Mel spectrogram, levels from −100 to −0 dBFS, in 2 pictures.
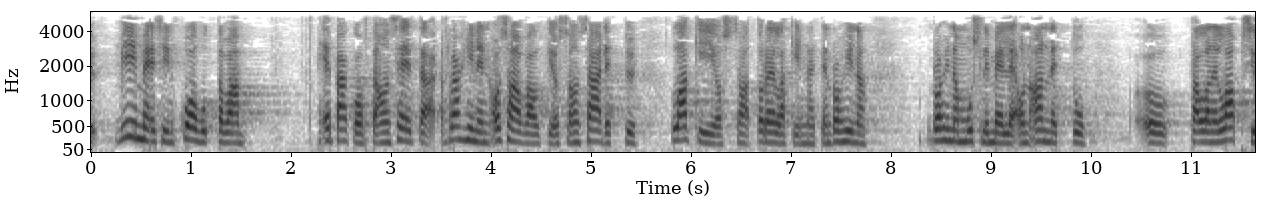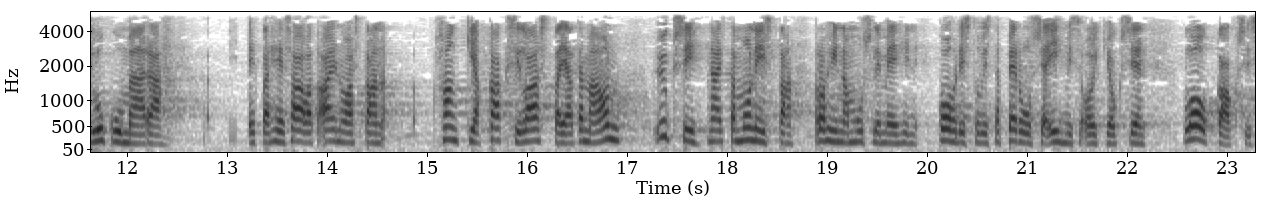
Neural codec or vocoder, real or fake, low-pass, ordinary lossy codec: none; real; 5.4 kHz; none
